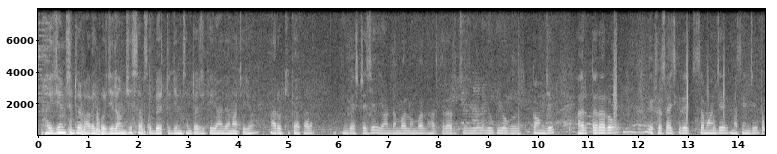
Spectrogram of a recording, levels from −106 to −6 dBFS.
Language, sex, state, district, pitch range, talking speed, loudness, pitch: Maithili, male, Bihar, Bhagalpur, 145-160 Hz, 60 wpm, -20 LUFS, 150 Hz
